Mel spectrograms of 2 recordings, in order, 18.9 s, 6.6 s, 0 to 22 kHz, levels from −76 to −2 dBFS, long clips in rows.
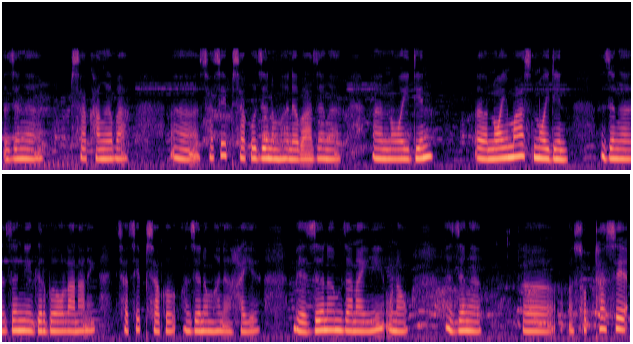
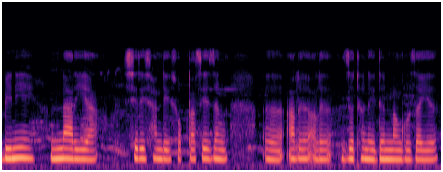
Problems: low volume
